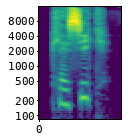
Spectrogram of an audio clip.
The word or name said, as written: klassik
